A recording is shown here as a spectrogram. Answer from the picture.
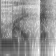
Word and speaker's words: Maic: My name is spelled a little different, but it sounds as normal Mike.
